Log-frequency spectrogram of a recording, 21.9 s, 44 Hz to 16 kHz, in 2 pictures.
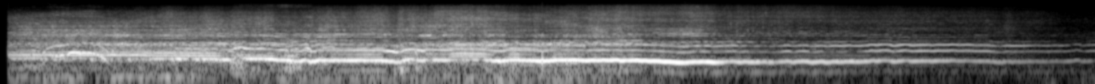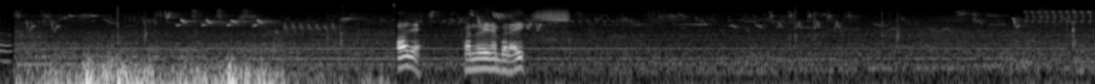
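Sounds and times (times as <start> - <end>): rally car engine high revs: 0.1 - 11.1.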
